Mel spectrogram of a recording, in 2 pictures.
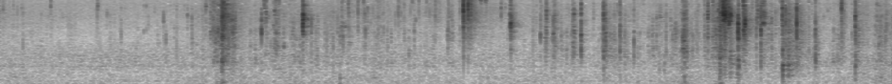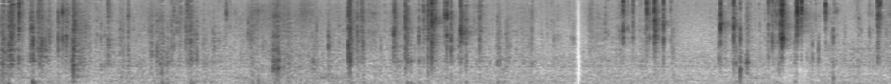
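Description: Shells and legs of small raw marinated crabs cracking and crunching as they are pulled apart by hand, in irregular sharp clicks and crackles.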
